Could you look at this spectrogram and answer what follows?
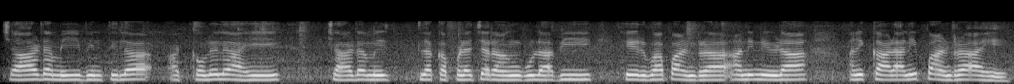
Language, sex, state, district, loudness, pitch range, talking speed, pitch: Marathi, female, Maharashtra, Gondia, -12 LUFS, 210-225 Hz, 110 wpm, 220 Hz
